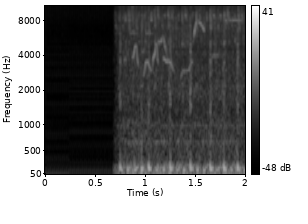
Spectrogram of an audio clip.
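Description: Near silence, then from about two-thirds of a second in a classic Volkswagen Beetle's air-cooled flat-four engine running with a fast low throb.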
